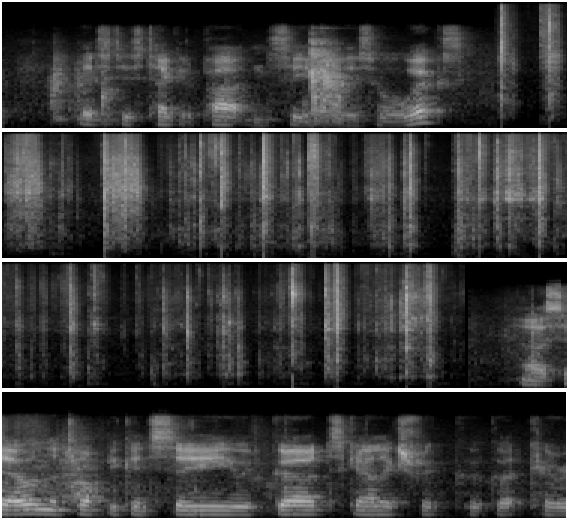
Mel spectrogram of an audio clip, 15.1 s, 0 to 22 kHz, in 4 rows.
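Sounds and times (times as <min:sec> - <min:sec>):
plastic track pieces clicking: 0:03.3 - 0:10.6.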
